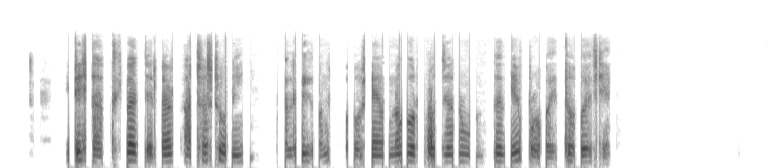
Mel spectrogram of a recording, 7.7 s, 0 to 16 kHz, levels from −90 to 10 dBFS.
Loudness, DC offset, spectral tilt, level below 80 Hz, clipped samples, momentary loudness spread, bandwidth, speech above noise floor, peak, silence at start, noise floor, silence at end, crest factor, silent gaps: -28 LUFS; under 0.1%; -5 dB/octave; -62 dBFS; under 0.1%; 12 LU; 7.6 kHz; over 63 dB; -6 dBFS; 0.75 s; under -90 dBFS; 1.65 s; 22 dB; 2.59-2.75 s, 3.33-3.44 s, 4.87-4.93 s, 5.60-5.64 s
